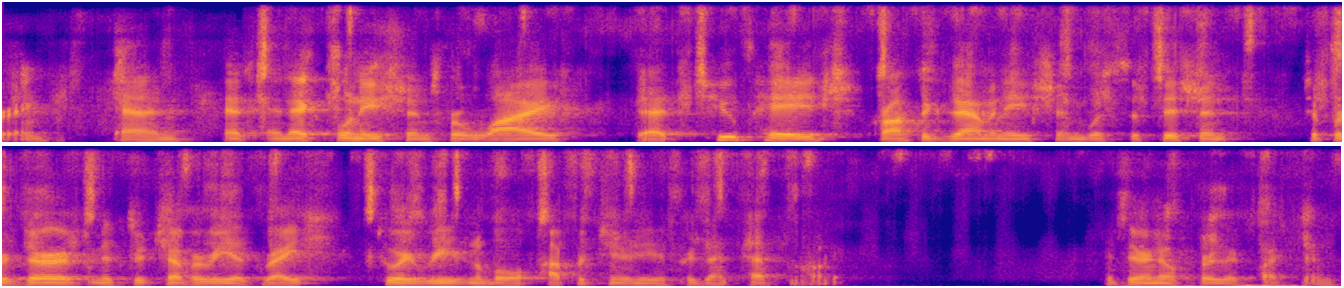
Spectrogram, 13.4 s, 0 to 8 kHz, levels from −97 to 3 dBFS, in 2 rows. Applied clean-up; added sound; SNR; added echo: neural mask model Resemble Enhance denoiser.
